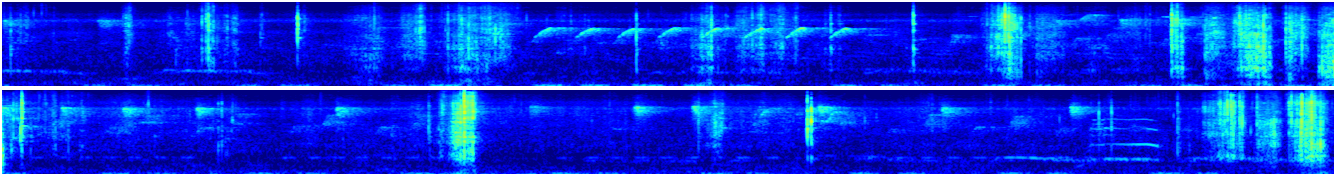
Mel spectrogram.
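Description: A knife scrapes scales off a fish in short, quick strokes.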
